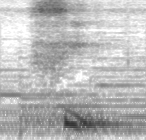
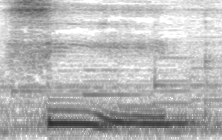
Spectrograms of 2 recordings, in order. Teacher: the preceding vowel is said more slowly and on a double stair step.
